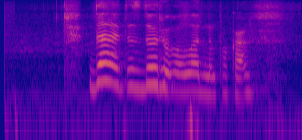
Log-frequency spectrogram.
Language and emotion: Russian, neutral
